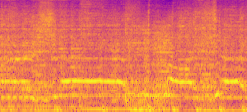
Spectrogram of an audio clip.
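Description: Live rock band playing at full volume: electric guitars, bass and drums, with a sung lead vocal over them.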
